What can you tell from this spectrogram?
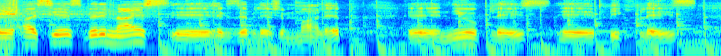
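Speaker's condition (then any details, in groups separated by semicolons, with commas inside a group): No condition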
